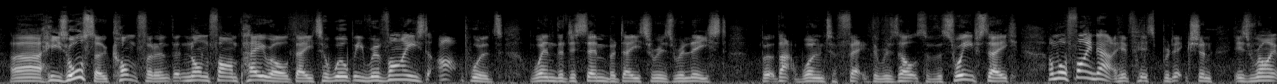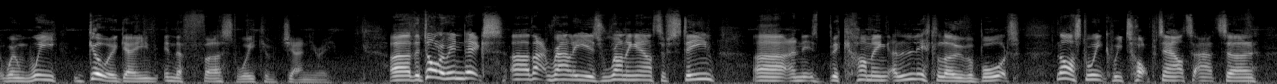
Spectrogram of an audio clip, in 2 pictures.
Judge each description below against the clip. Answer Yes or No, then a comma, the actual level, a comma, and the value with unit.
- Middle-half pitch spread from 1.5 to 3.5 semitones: No, wide, 5.5 semitones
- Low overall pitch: No, medium, 170 Hz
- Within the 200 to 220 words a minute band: No, average, 170 wpm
